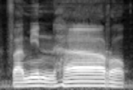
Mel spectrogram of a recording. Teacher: Ha dibaca panjang mad thobi'i panjang dua harakat.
